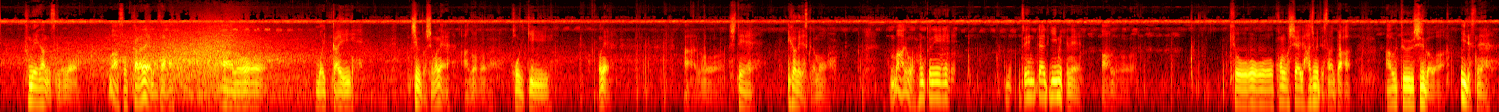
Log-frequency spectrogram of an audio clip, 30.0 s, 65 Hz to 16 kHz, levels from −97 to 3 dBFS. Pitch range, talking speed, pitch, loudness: 100-140 Hz, 190 characters per minute, 110 Hz, -26 LUFS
